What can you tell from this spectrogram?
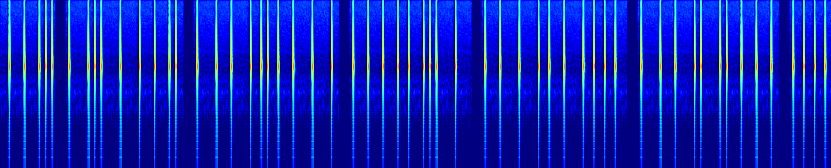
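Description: Simulated phone-keyboard typing clicks from a texting-story app, one short tick per letter as a message is typed. The ticks come in a quick, uneven run, several a second.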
